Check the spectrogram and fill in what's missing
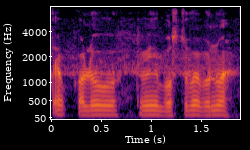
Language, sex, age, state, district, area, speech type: Assamese, male, 30-45, Assam, Dibrugarh, rural, spontaneous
